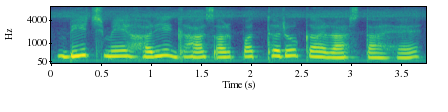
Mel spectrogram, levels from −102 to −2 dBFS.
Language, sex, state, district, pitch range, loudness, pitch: Hindi, female, Sikkim, Gangtok, 230-270 Hz, -14 LUFS, 240 Hz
